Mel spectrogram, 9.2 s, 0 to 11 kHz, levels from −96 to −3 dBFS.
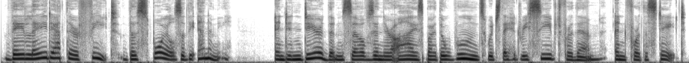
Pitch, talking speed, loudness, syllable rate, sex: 205 Hz, 190 wpm, -17 LUFS, 4.6 syllables/s, female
